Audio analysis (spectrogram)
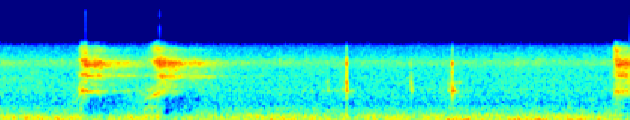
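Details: Playful dog in the yard barks twice in quick succession, goes quiet apart from faint soft clicks, then gives one more sharp bark at the end.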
